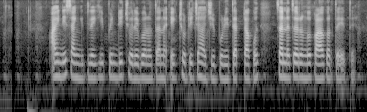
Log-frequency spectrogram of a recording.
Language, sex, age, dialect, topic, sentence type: Marathi, female, 31-35, Standard Marathi, agriculture, statement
